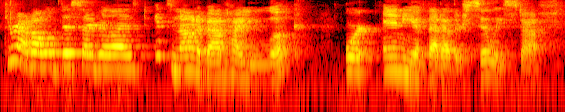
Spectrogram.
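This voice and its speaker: Animated, high-pitched woman reading a picture book. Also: slight background noise. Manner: theatrical, with dramatic pauses and drawn-out words. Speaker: children's read-aloud storyteller. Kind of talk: expressive picture-book storytelling. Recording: roomy, echoey sound.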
